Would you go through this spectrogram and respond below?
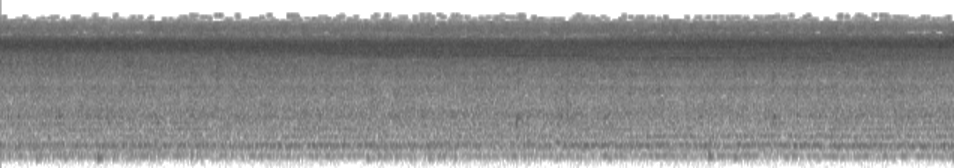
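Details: Japanese honey bees fanning nonstop on a hot day; a steady, even droning hum with low tonal bands, under a bright, constant high hiss that runs the whole time.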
